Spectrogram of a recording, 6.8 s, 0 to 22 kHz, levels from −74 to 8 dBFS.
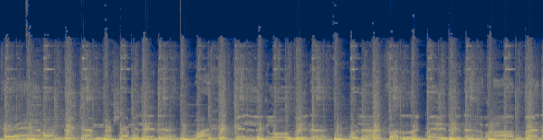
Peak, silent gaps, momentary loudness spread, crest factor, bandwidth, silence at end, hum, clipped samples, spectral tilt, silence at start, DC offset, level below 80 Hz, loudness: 0 dBFS; none; 2 LU; 10 dB; 17.5 kHz; 0 s; none; 0.2%; -5 dB/octave; 0 s; under 0.1%; -16 dBFS; -11 LUFS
